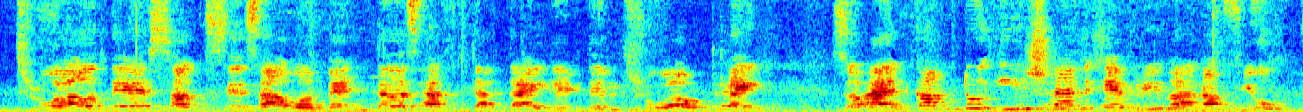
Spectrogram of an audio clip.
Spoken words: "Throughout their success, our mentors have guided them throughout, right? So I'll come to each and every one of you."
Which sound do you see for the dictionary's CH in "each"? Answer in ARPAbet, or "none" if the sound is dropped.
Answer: SH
